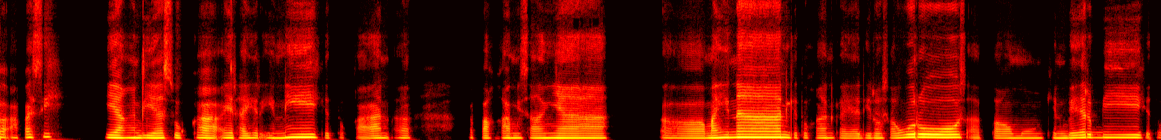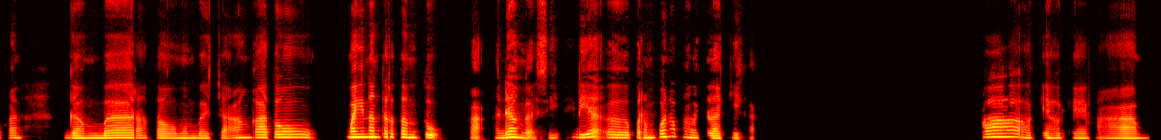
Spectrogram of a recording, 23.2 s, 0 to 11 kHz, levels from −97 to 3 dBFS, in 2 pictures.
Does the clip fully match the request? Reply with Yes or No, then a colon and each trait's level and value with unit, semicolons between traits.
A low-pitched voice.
No: high, 190 Hz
